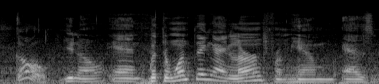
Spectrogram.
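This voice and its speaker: Speaking at a moderate pace, a man can be heard through noticeable background noise. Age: 60s. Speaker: personal trainer. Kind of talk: casual chat.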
